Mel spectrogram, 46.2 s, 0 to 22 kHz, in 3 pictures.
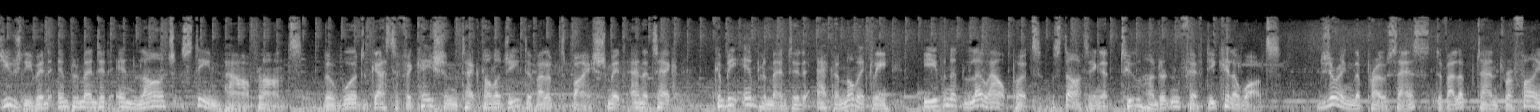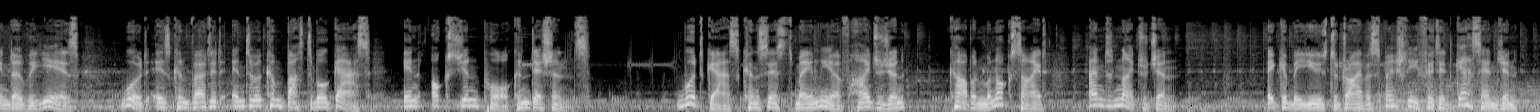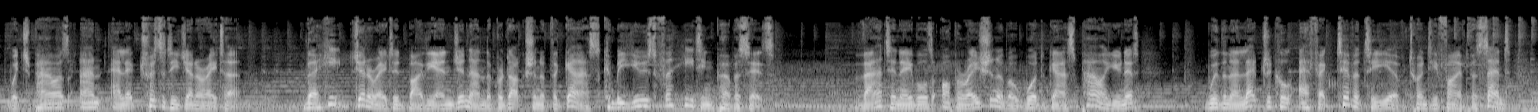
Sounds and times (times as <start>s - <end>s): Speech: 0.0s - 21.3s, 22.2s - 27.2s, 28.1s - 33.2s, 33.8s - 38.6s, 39.4s - 42.2s, 42.8s - 46.0s
Music: 0.0s - 46.1s.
